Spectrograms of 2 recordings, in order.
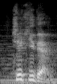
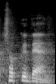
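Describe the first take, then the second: First: The word begins with the syllable 'chi'. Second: The word begins with the syllable 'cho'. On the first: The speaker calls it right. "Thank you" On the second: The speaker calls it wrong. "I'm probably saying it wrong"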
